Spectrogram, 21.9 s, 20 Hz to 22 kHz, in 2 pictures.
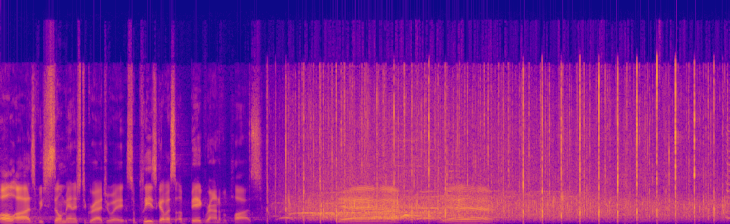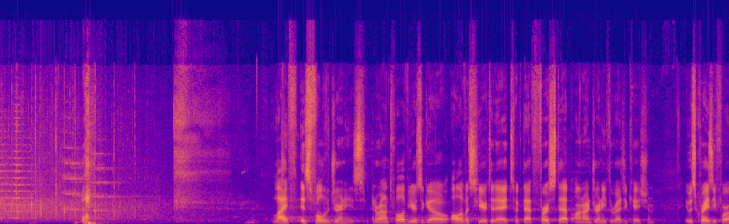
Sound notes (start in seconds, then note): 3.9 applause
